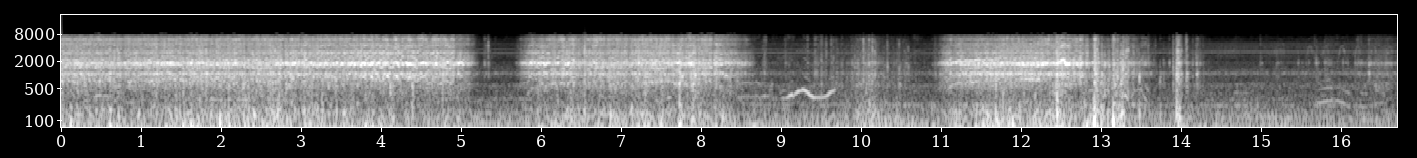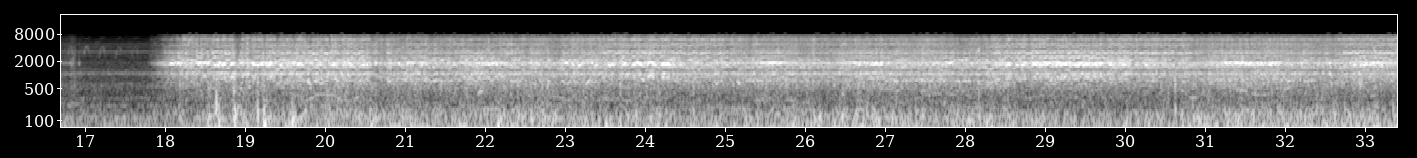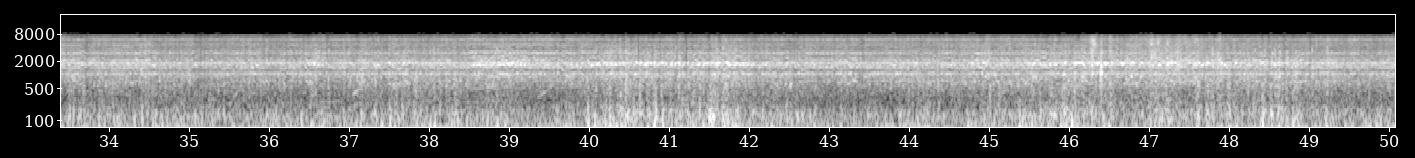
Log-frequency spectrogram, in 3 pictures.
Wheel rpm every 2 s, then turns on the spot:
200, 190, 120, 160, 50, 60, 110, 10, 10, 150, 210, 200, 200, 200, 190, 200, 190, 200, 200, 200, 190, 200, 200, 200, 200.
none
